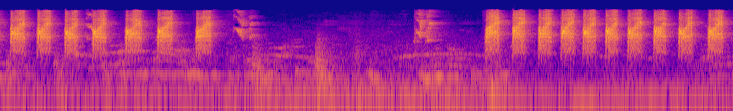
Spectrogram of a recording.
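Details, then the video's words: Grey-cheeked bulbul (cucak jenggot) used as a model for training pet birds, giving rasping, buzzy squawks in quick succession. A quiet middle stretch holds faint scattered notes before the harsh squawk series resumes, steady and rapid. "CUCAK JENGGOT VS KAPAS TEMBAK"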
